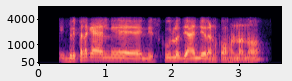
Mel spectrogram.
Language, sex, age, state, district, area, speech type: Telugu, male, 45-60, Andhra Pradesh, Sri Balaji, rural, conversation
